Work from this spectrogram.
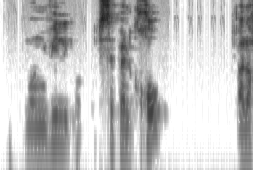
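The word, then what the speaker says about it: Croth: Dans un petit village en Normandie, dans une ville qui s'appelle Crau. Alors ça s'écrit C-R-O-T-H, les gens disent crotte, mais c'est Crau en fait, c'est Crau. Et en anglais c'est Croft.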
